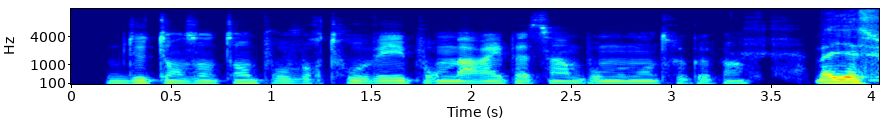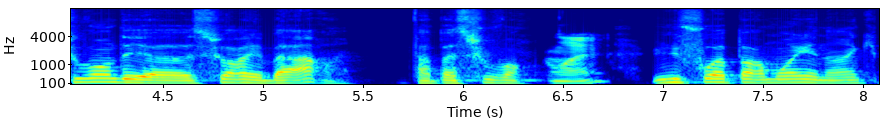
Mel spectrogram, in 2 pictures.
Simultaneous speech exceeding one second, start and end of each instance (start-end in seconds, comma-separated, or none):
none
